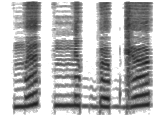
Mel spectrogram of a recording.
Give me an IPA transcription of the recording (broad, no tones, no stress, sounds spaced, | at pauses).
m ɪ | nː i b ɓ ø b ɡʲ ø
